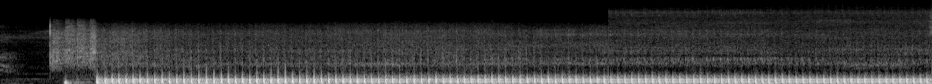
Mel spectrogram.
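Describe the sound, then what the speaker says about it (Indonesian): A motorcycle with an aftermarket Trioval exhaust starts after a brief clatter and settles into a loud, steady idle with a rapid, even pulsing exhaust beat, close by. "langsung saja ke suara dari knalpot"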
